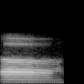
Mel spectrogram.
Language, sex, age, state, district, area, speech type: Assamese, male, 60+, Assam, Nalbari, rural, conversation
